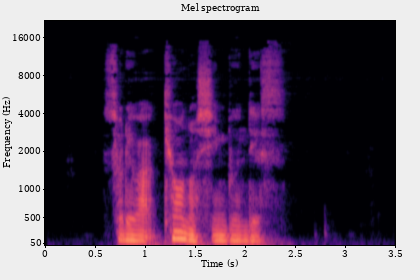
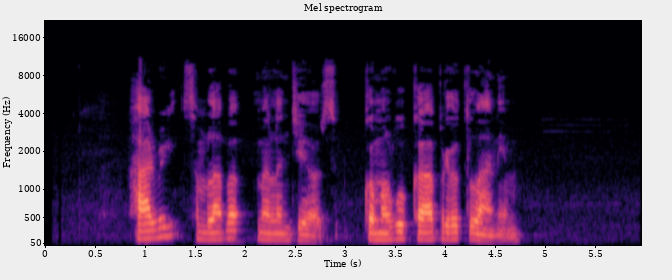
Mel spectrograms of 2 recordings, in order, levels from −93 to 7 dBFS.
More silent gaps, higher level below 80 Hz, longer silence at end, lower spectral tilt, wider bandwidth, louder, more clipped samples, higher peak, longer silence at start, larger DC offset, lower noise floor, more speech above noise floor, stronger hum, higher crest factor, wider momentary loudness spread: neither; first, -42 dBFS vs -62 dBFS; about the same, 1.15 s vs 1.25 s; about the same, -5.5 dB/octave vs -6.5 dB/octave; first, 14.5 kHz vs 10.5 kHz; about the same, -23 LUFS vs -22 LUFS; neither; second, -6 dBFS vs 0 dBFS; second, 0.6 s vs 0.85 s; neither; first, -75 dBFS vs -67 dBFS; first, 53 dB vs 46 dB; neither; about the same, 18 dB vs 22 dB; about the same, 14 LU vs 15 LU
